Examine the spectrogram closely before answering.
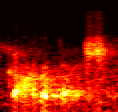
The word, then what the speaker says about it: Gardash: It's pronounced, in Eastern Turkish it's pronounced Gardesh, in Western Turkish Kardesh. But among the kids here it becomes Gardash.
